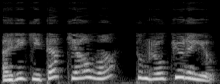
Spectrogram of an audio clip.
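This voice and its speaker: A chatty young woman friend, played by a woman narrator, with a high, lively voice full of sympathy. Her husky tone stays bright and caring as she gives advice. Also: brisk. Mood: concerned.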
